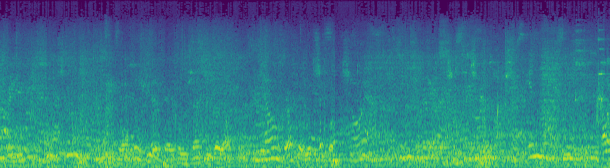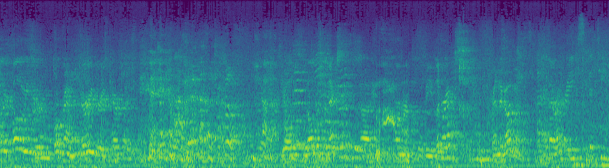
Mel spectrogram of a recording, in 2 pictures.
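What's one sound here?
A crowd of elderly people chatters in a large echoing hall.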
